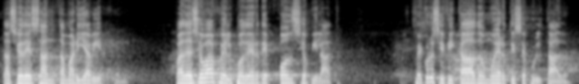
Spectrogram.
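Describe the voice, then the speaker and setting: A man speaking as a priest at Mass, leading homily and prayer in a measured, declamatory way in an echoing church. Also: a little high, darkish tone. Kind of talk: solemn liturgical homily and prayer. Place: large church, live Mass. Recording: echoey church hall with long reverb.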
